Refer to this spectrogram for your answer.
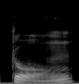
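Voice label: "zhong3", Mandarin Chinese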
